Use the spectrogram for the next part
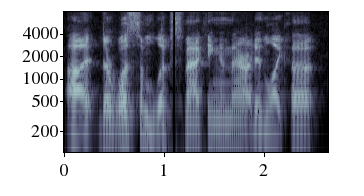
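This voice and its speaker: Bright-voiced, hesitant man judge. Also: medium pitch, brisk, no room sound. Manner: hesitant, fair-minded, restarts often. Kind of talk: casual livestream chat.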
